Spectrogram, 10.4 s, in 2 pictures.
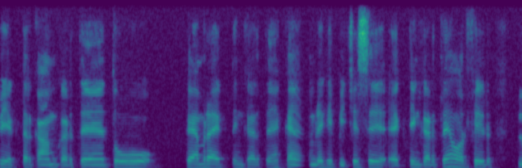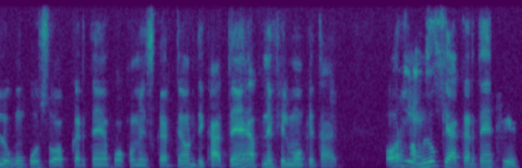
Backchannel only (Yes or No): Yes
